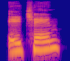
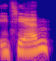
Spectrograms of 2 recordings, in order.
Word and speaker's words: Travis Etienne: did you guys see Travis A-Chain? It's not ETN, it's A-Chain.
